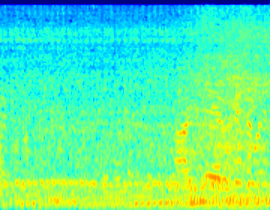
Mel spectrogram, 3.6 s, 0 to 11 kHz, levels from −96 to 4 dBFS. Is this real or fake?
real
